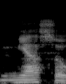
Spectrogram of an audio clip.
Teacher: it sounds like M is a syllable by itself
